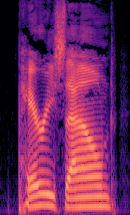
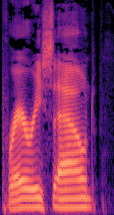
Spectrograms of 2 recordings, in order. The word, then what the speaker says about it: Parry Sound: Now, I know I don't really think Perry sound is pronounced prairie sound, but I said it anyway. I don't know what happened. I have a trouble with it because it's spelled P-A-R-R-Y sound. So really it should be Parry sound, but they pronounce it Perry sound as far as I know.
